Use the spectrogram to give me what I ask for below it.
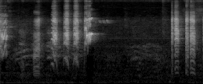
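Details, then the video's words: Lure song of a starling: a cluster of loud raspy squawks with a whistled slide near the middle, then a pause of about a second before two more harsh bursts. "SUARA JALAK PALING KREN KICAUAN JUARA"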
